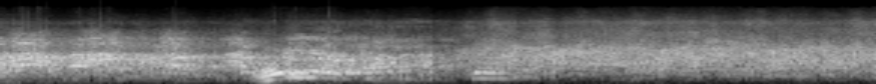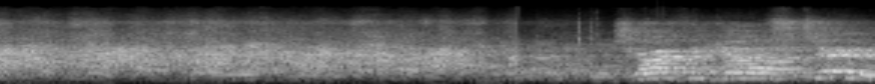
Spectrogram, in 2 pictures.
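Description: A crowd of diners chatters and murmurs in a large room.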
